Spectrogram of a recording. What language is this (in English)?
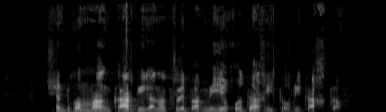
Georgian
